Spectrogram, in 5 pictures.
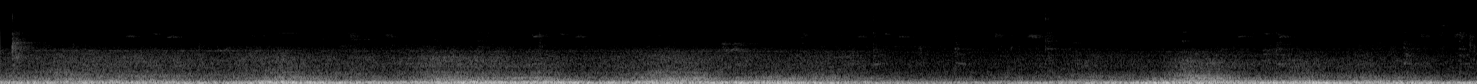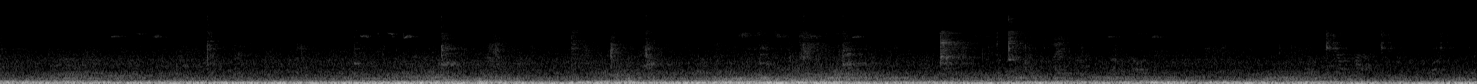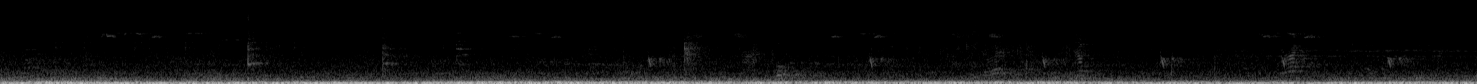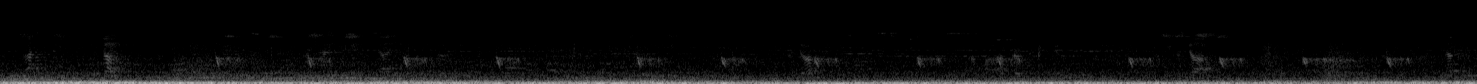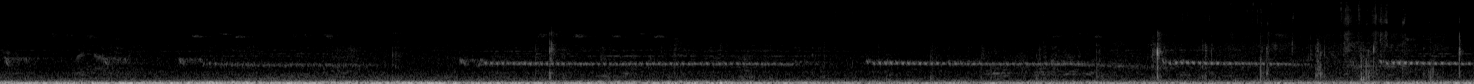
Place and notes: BiHu Park, Taipei City - Sitting in the park
Sitting in the park, Construction noise, Birdsong, Insects sound, Aircraft flying through
Binaural recordings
